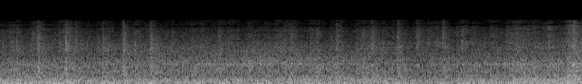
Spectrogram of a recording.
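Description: A train's doors slide open.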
